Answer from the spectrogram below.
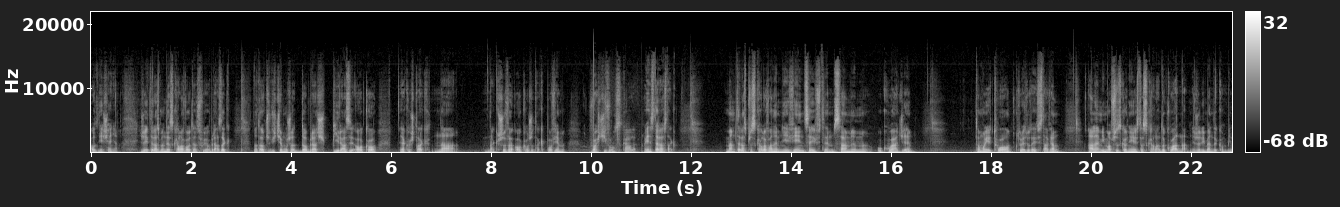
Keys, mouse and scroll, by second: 2.4 a, 3.8-5.8 drag, 11.0-12.8 shift+middle drag, 17.4 shift+middle click, 18.1-19.8 shift+middle drag.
